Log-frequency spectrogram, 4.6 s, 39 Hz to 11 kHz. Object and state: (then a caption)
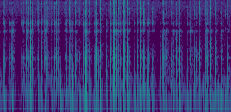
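Glass jar tapped with fingernails. A clear, hollow glass jar or bottle about 20 cm tall, decorated with yellow flower shapes, is held in both hands and tapped with long red nails. Quick, uneven bursts of short, bright clicks and taps follow one another, each dying away almost instantly.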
